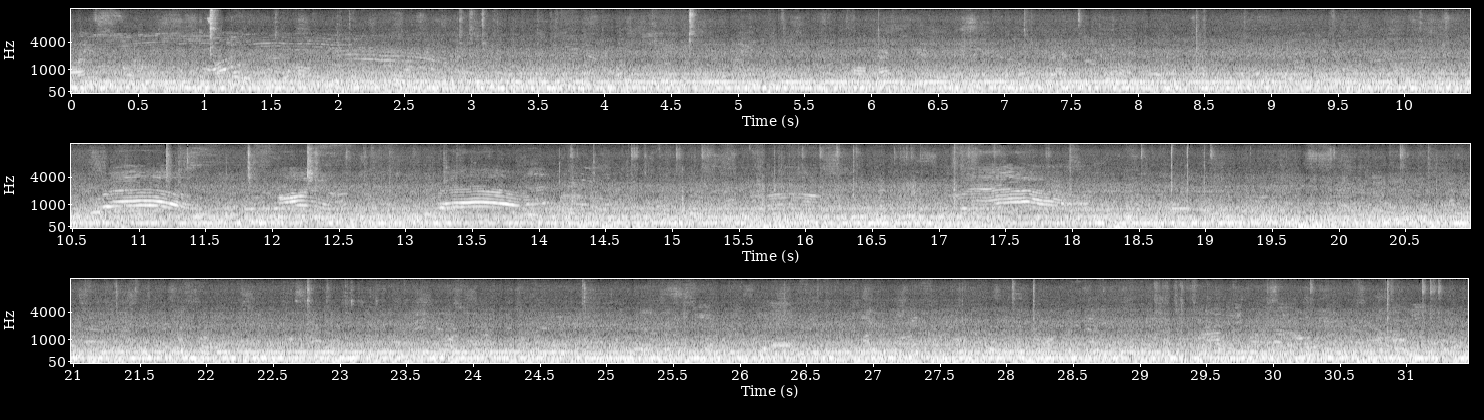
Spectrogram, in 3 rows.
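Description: Airbus A319 cabin noise while taxiing: the jet engines' steady hum and drone at taxi power, heard from inside the cabin, with several short vocal sounds from people in the cabin partway through.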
